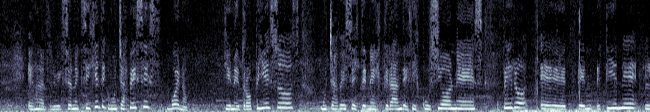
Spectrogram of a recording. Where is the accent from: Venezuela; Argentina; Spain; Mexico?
Argentina; Córdoba; also born or lived in United States; yo soy de Córdoba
